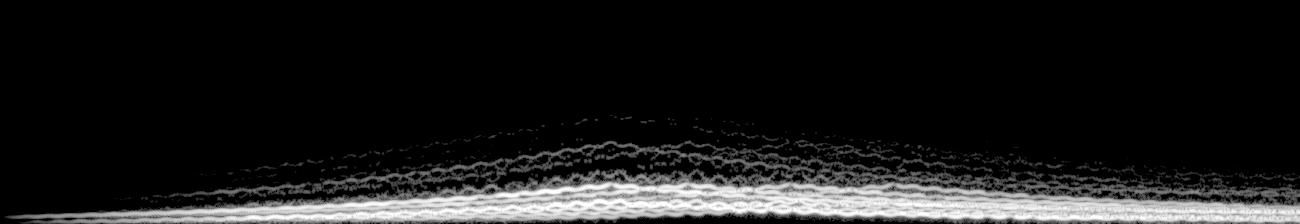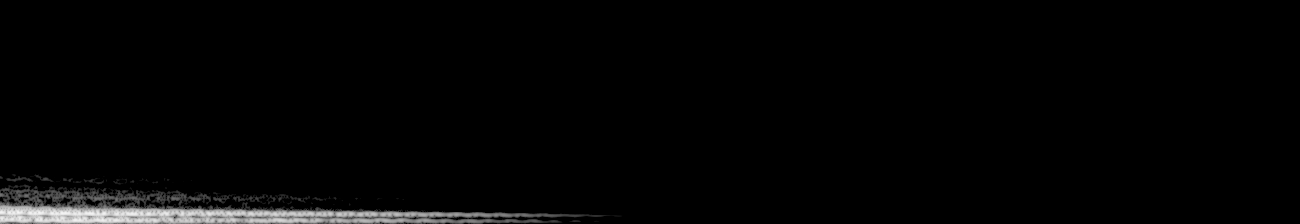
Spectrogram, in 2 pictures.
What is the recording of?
Retro ufo fly by
synthetized in serum
sci-fi, sine, upanddown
